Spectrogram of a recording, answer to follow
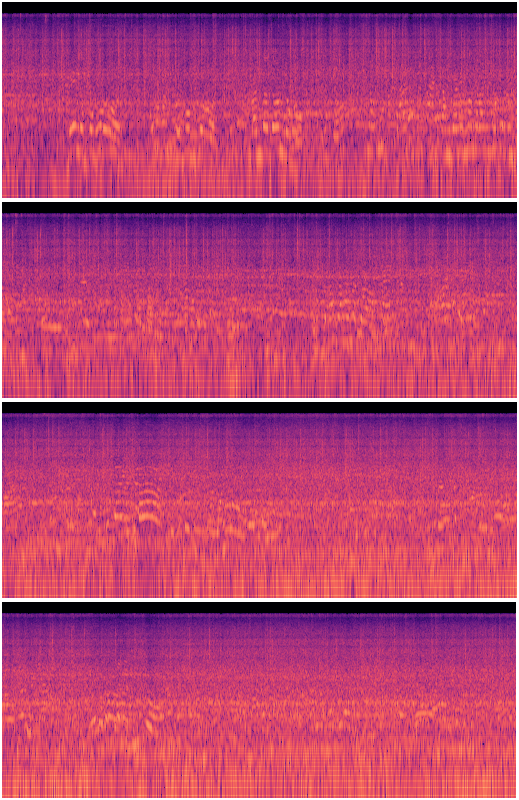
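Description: Overlapping chatter of a group of women talking at once, several voices mixed together, over a steady hiss of background noise.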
